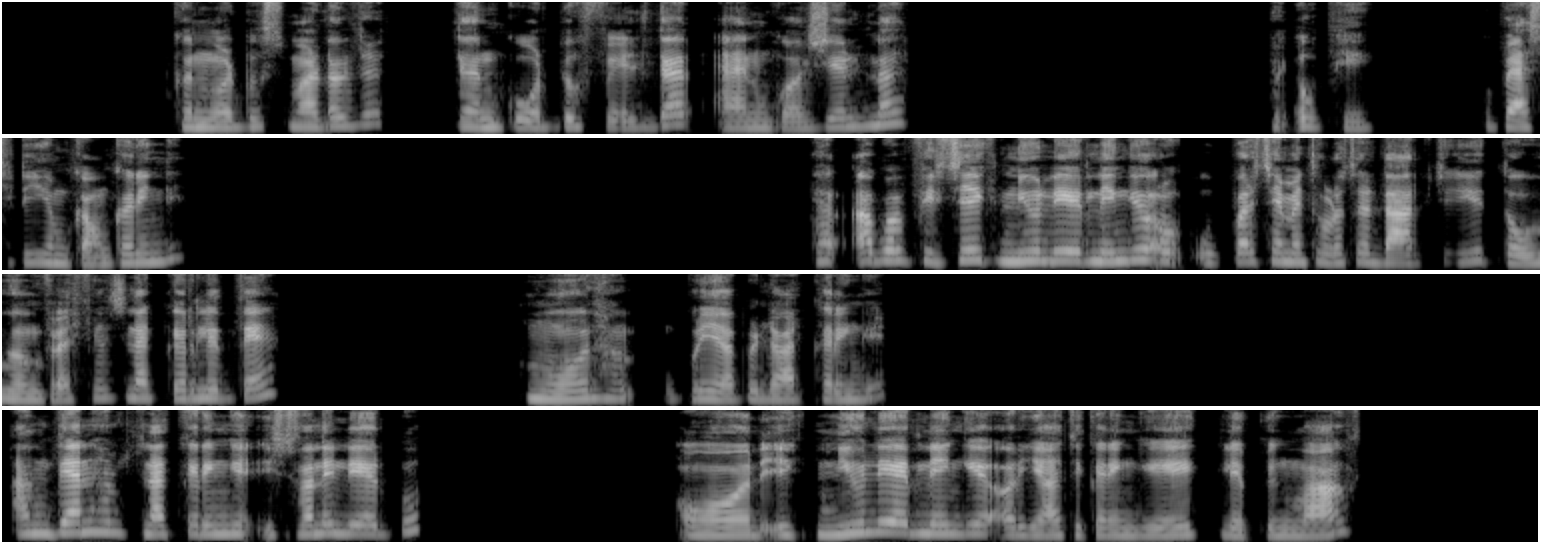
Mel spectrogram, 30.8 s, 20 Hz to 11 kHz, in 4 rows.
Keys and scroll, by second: 1.1 space, 2.1 v, 22.0 space.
